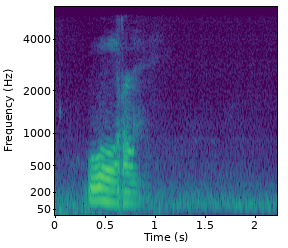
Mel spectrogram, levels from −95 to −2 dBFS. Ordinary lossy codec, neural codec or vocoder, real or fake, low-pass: MP3, 48 kbps; codec, 16 kHz, 0.8 kbps, ZipCodec; fake; 5.4 kHz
